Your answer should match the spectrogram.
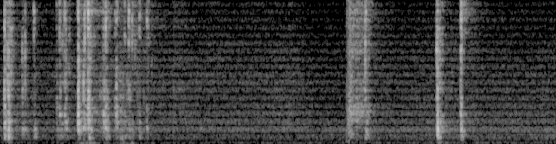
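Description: Computer keyboard typing in Microsoft Word: a quick burst of clustered key clicks, a pause, then a few more sharp, isolated taps, close and fairly quiet.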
